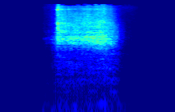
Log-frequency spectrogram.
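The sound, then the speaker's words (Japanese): A curtain swishes open in one smooth pull: a single bright hiss of just under a second that rises quickly, holds and fades, alone in silence. “じゃあカーテン開けるよ。”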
